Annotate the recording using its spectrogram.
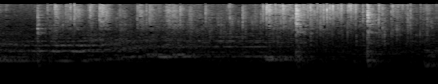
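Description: Pani puri shells sizzling and crackling as they fry in hot oil in a small wok, with a metal spoon stirring them against the pan.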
